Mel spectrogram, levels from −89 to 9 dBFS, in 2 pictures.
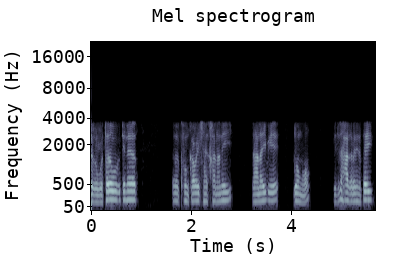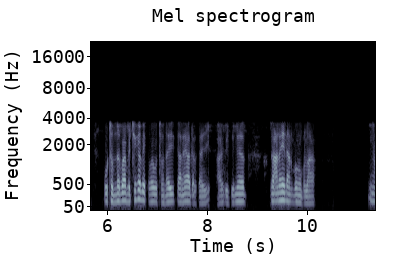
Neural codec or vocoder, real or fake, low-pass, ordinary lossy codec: vocoder, 22.05 kHz, 80 mel bands, Vocos; fake; 3.6 kHz; none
